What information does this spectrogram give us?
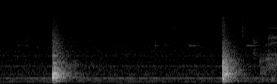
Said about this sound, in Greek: μας έχει φέρει εδώ πέρα Σίβας. Δωδεκάρι, έλα να τσουγκρίσουμε, έλα πάμε. Στην υγεία σας.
